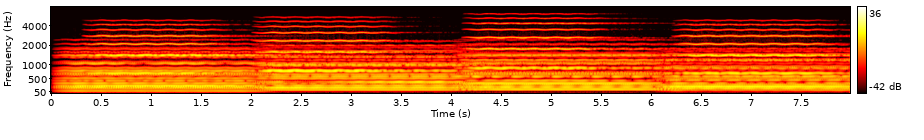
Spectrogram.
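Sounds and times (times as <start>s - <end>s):
happy warm ensemble music: 0.0s - 7.9s.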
